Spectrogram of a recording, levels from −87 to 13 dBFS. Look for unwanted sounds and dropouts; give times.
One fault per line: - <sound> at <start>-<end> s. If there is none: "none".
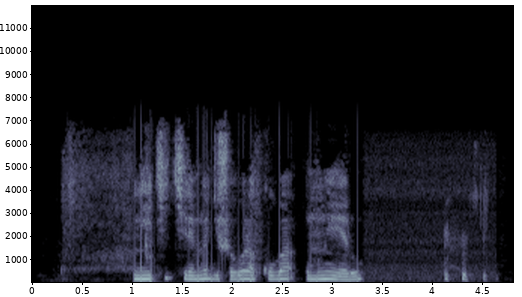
- laugh at 4.1-4.6 s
